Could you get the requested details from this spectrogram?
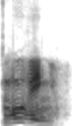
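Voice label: on my way, female; gendarmerie fem epic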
